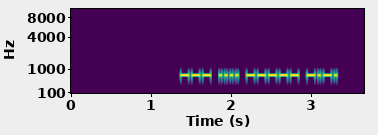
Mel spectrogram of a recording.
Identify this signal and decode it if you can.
Morse code, heard as a keyed tone, about 36 wpm, 700 Hz. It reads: OH0C
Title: DXCC-100 Call Signs - 4 Characters - 35wpm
